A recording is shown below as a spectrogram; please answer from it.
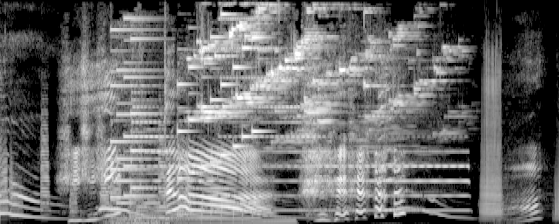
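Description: Playful children's-cartoon music and sound effects: sliding pitch glides down and up, with a tinkling, sparkling chime cascade about a second in over a few held tones.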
